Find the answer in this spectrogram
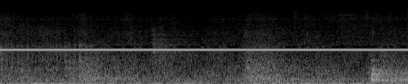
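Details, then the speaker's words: Simulated clinical scenario: a heart monitor alarm keeps sounding, a steady high-pitched tone, during a sedated procedure on a patient with very low blood pressure, an erratic rhythm and frequent PVCs, including a run of 13; cardiac monitor alarm. "do you not hear that alarm on the heart monitor that keeps going off he just had a run of 13 PVCs"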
